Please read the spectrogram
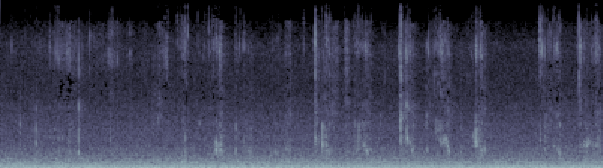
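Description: A person biting into and chewing a grilled jalapeño pepper: soft, scattered wet clicks of chewing over a steady low hum.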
